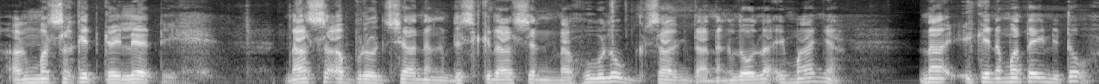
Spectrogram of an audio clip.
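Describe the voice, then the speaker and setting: A man's voice: mid-range voice, moderate pace, fairly bright tone, close to an everyday voice. A man playing a concerned, sceptical father of grown daughters in a radio drama, questioning and reassuring. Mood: puzzled. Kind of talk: horror radio drama acting. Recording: clear background noise.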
